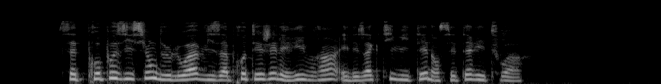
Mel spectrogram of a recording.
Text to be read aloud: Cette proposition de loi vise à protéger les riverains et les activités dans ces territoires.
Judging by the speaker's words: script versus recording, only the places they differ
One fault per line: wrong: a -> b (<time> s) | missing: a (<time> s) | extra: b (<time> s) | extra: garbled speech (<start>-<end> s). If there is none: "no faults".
no faults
